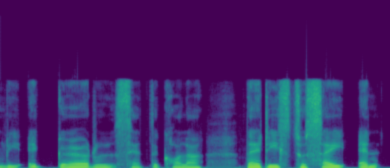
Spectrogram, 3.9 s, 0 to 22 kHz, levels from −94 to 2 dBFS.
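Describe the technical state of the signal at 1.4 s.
At 1.4 s the signal is intact, with no dropout, distortion, clipping or other fault audible at that point.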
